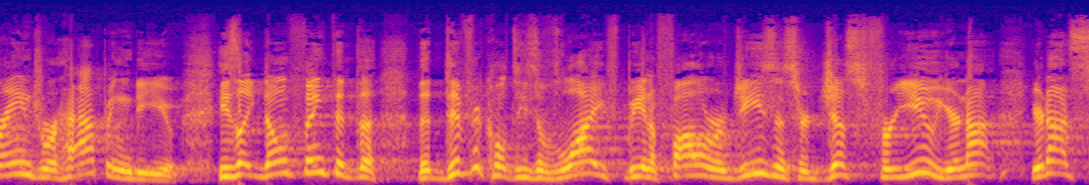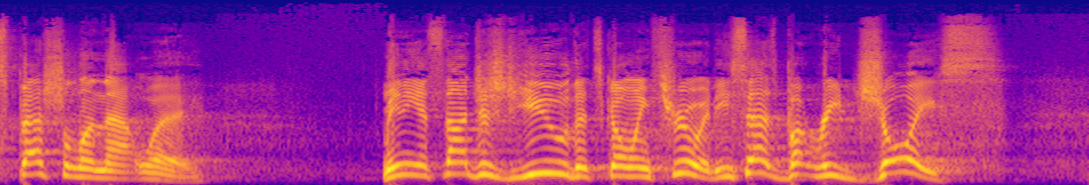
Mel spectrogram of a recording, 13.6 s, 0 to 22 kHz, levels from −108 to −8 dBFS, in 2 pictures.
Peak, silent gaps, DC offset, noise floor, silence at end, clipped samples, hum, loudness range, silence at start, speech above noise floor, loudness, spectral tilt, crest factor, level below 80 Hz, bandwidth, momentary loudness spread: -6 dBFS; none; under 0.1%; -62 dBFS; 0.55 s; under 0.1%; none; 3 LU; 0 s; 41 dB; -20 LUFS; -4.5 dB/octave; 16 dB; -68 dBFS; 15.5 kHz; 5 LU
